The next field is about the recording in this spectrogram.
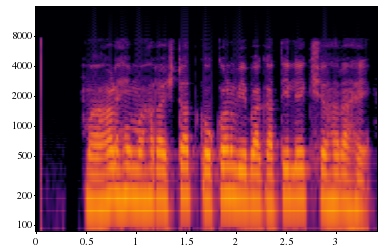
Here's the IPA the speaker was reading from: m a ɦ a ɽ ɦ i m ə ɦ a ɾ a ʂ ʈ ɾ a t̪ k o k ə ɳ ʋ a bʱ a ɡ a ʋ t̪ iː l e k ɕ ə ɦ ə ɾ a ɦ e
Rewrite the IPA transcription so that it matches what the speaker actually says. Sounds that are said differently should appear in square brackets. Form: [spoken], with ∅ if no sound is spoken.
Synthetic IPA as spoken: m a ɦ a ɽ ɦ [e] m ə ɦ a ɾ a ʂ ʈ ɾ a t̪ k o k ə ɳ ʋ [i] bʱ a ɡ a [∅] t̪ iː l e k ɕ ə ɦ ə ɾ a ɦ e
